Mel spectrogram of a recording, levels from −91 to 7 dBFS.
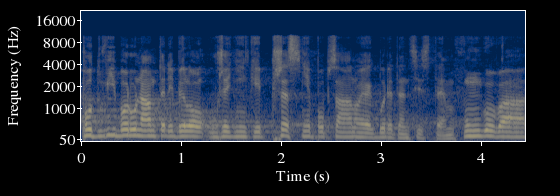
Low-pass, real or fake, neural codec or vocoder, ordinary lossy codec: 9.9 kHz; fake; vocoder, 22.05 kHz, 80 mel bands, WaveNeXt; Opus, 64 kbps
